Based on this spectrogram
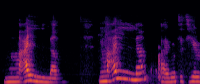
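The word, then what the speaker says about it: معلّم: So it's ma'allam. It's two syllables. It's not ma'allam. It's ma'allam.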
